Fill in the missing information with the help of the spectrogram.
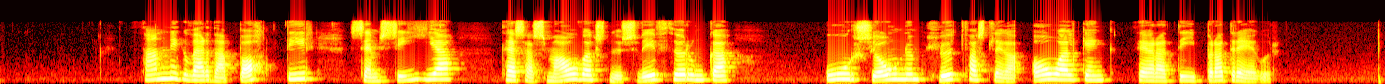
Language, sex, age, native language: Icelandic, female, 50-59, Icelandic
